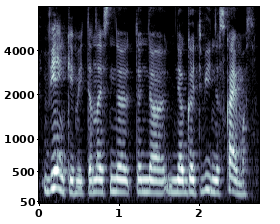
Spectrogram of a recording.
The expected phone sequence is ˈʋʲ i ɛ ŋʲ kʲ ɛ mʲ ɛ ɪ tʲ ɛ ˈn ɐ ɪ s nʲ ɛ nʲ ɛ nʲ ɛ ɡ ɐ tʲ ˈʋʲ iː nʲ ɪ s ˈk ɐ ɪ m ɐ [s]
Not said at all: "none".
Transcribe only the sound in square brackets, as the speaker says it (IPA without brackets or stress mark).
s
